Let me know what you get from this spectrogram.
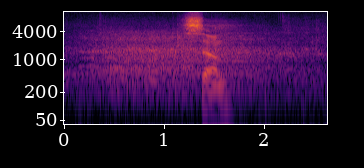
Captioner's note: audience laughing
